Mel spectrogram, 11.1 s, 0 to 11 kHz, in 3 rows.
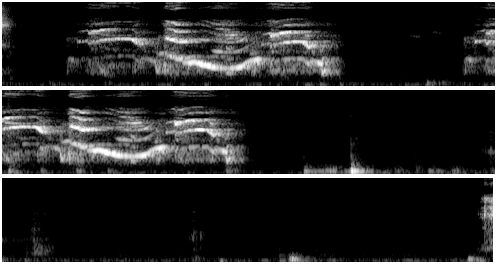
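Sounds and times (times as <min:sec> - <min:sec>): recorded cat meowing from speaker: 0:00.5 - 0:02.6.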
